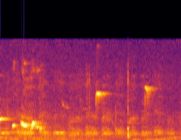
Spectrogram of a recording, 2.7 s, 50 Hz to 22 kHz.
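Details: Red-whiskered bulbul used as a decoy while trapping, a bird with a dark bib, recorded 21 August 2018: short bright chirping whistles in the first half-second, then scattered thin high notes over a quiet, low hum.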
